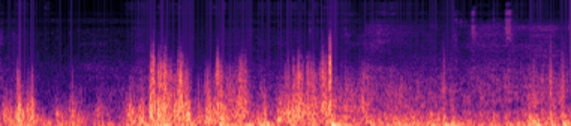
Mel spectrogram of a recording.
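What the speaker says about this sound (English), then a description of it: "I really hope you guys can hear me because it's so windy" Strong wind roars and buffets a microphone on an exposed hilltop walk, a loud continuous rush with gusting surges and no voice.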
